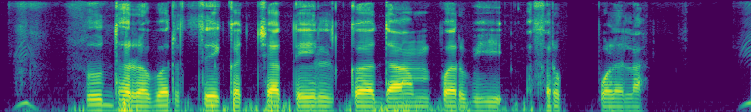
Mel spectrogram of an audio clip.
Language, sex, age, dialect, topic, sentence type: Bhojpuri, male, 18-24, Western, agriculture, statement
